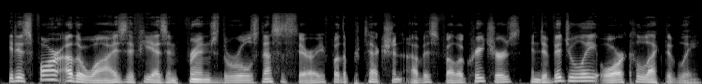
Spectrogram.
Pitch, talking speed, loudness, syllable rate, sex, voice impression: 110 Hz, 180 wpm, -19 LUFS, 6.2 syllables/s, male, masculine, adult-like, slightly middle-aged, tensed, slightly powerful, bright, hard, clear, fluent, cool, intellectual, slightly refreshing, sincere, calm, slightly mature, slightly friendly, reassuring, elegant, slightly wild, kind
